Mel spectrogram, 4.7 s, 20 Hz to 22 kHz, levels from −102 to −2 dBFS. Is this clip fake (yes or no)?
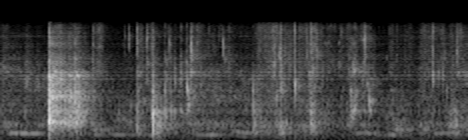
yes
